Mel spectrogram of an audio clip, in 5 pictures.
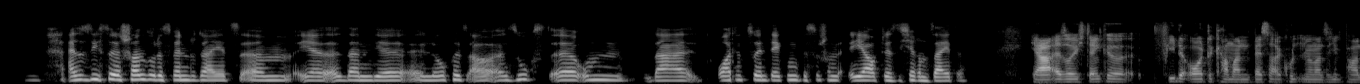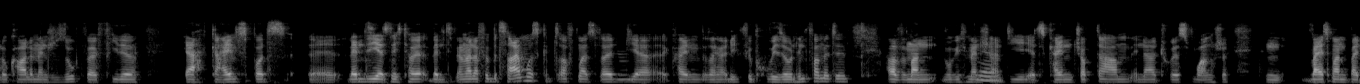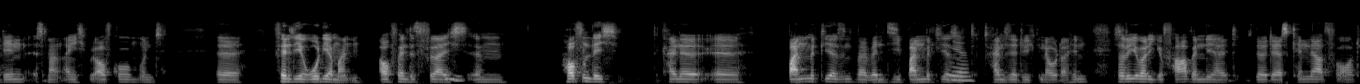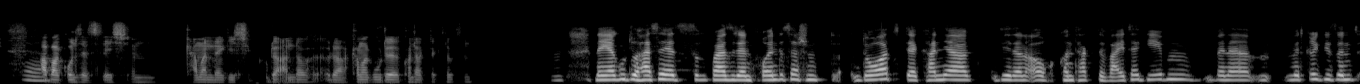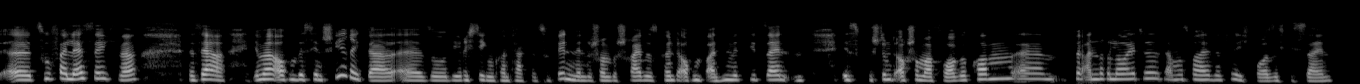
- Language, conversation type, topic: German, podcast, Wer hat dir einen Ort gezeigt, den sonst niemand kennt?
- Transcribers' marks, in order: in English: "Locals"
